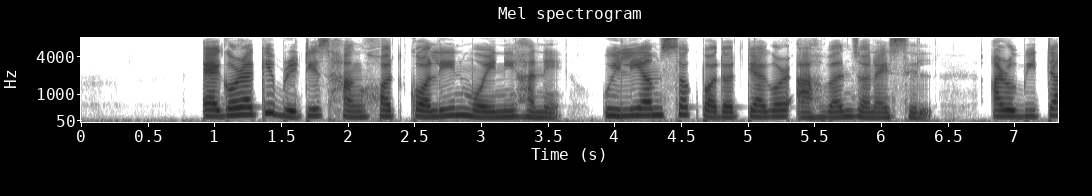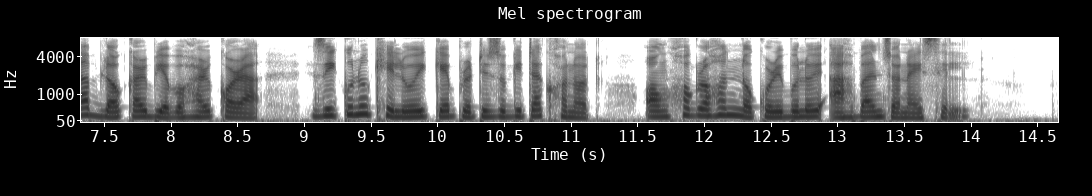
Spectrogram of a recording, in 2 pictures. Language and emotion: Assamese, neutral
